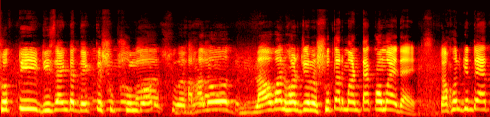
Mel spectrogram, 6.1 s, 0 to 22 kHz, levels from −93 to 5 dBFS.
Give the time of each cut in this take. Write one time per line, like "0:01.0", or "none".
0:02.0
